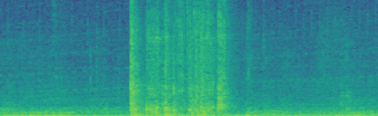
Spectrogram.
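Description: A power supply knocks into a metal case.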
